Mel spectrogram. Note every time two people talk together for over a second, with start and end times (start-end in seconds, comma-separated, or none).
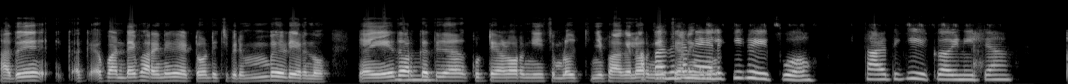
none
